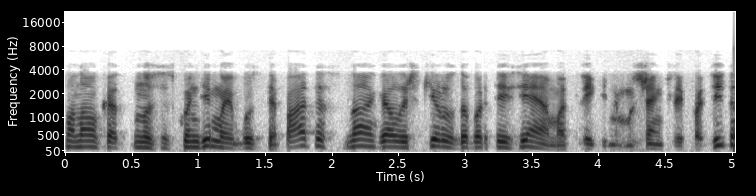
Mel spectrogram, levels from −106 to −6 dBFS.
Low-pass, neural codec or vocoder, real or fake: 7.2 kHz; vocoder, 44.1 kHz, 80 mel bands, Vocos; fake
